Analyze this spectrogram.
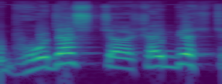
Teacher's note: च के बाद परे रहते विसर्ग को तालव्य श हो जाता है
